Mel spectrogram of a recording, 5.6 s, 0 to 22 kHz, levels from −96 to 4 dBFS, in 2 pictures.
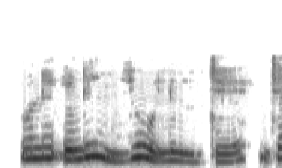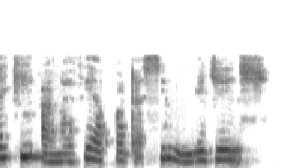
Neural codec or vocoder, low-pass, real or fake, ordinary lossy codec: none; 5.4 kHz; real; none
